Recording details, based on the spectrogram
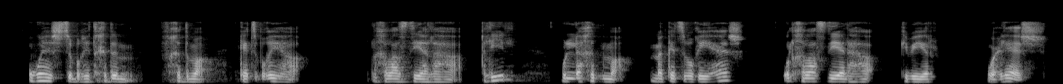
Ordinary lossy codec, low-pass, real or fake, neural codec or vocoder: none; none; real; none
